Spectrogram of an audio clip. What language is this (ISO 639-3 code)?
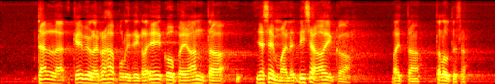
fin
